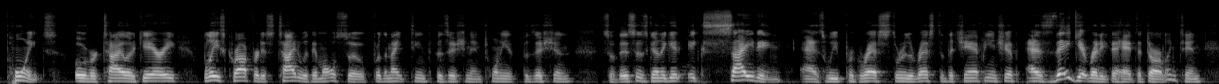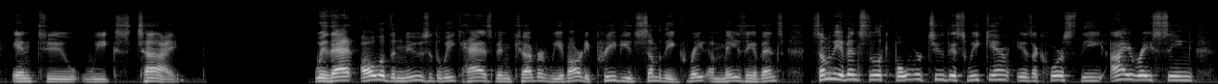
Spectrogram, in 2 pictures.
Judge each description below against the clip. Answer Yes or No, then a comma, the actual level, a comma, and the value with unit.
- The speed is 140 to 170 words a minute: No, fast, 205 wpm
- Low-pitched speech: No, medium, 150 Hz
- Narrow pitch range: No, average, 4.4 semitones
